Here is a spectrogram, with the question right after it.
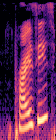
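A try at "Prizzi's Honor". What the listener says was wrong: No. Honor. Prizzies. You got to put the T. I know, but the way you pronounce it, Prizzy's Honor.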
